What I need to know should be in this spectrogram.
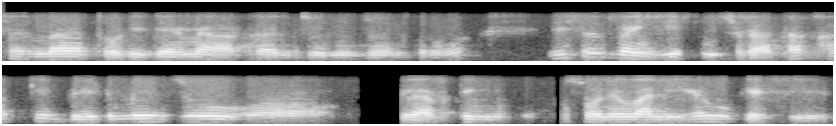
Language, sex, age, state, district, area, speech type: Urdu, male, 30-45, Delhi, North East Delhi, urban, conversation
